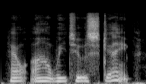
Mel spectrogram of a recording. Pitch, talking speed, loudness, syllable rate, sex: 155 Hz, 205 wpm, -16 LUFS, 5.8 syllables/s, male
